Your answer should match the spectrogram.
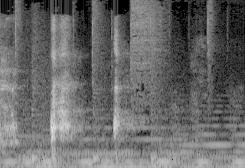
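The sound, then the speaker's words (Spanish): A voice imitates a bound creature coughing after being given a potion in its mouth: two harsh, raspy bursts close together, then softer rough follow-ups, over a steady low droning background. “le da la poción en la boca y empieza a toser”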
